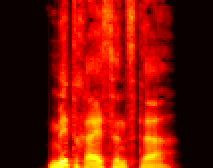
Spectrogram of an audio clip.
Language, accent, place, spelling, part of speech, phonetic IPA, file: German, Germany, Berlin, mitreißendster, adjective, [ˈmɪtˌʁaɪ̯sənt͡stɐ], De-mitreißendster.ogg
- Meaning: inflection of mitreißend: 1. strong/mixed nominative masculine singular superlative degree 2. strong genitive/dative feminine singular superlative degree 3. strong genitive plural superlative degree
